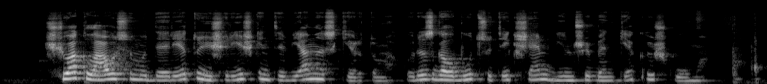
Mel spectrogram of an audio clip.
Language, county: Lithuanian, Panevėžys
